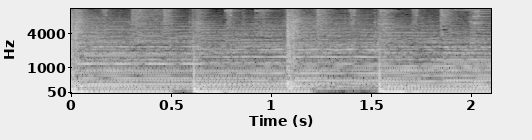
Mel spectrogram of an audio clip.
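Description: Instrumental passage of a song with no singing: a steady drum beat, about two hits a second, over a sustained bass line and other instruments.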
